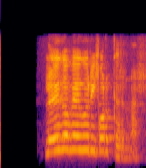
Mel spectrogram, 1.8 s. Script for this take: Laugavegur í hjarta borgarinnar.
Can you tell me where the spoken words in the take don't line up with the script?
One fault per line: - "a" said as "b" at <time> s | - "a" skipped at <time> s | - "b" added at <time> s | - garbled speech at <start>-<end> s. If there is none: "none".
- "hjarta" skipped at 1.2 s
